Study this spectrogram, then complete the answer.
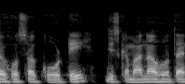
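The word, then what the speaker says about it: ಹೊಸಕೋಟೆ: میں ایک قصبہ ہے ہوسکوٹا، جس کا مقامی زبان میں تلفظ ہوتا ہے ہوسا کوٹے، جس کا معنی ہوتا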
